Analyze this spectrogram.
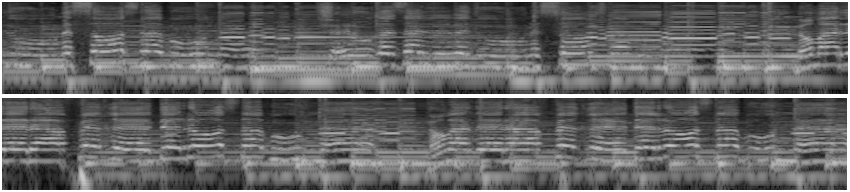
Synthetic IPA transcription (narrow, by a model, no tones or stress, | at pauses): d̪uːnesɔːsnæbun | ʃeɾoɣæzalbed̪uːnesɔːsnæbuːn | nɔmæɾd̪eɾæfbeɣed̪eɾɔːsnæbunenɔmæɾd̪eɾæfbeɣed̪eɾɔːsnæbune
